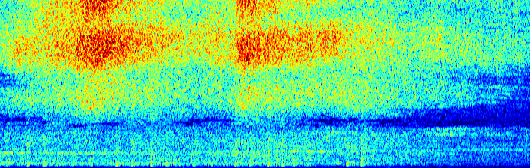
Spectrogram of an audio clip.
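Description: CPTM electric commuter train passing close by: a steady rushing rolling noise with a quick run of wheel clicks over the rail joints, fading as the last car goes past.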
